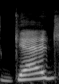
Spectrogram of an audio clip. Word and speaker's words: Gedge: Gedge is pronounced like edge.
